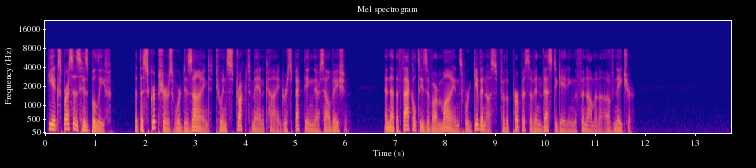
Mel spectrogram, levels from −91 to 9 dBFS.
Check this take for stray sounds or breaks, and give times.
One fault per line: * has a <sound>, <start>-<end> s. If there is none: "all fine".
all fine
